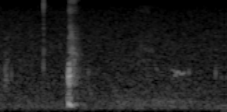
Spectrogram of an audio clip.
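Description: Near silence, broken just after three-quarters of a second in by one very short vocal sound from an infant, with a faint click just before it.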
